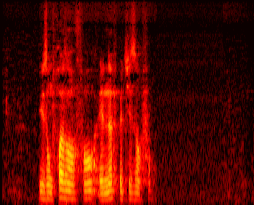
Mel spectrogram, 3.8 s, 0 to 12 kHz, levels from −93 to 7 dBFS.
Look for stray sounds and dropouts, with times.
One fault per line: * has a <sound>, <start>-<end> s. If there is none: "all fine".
all fine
